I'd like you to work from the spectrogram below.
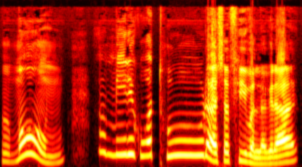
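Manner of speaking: a lightly voiced pampered bride; lazy daughter-in-law. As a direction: mumble the excuse from under the blanket. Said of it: "फिर बहू कहती है".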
